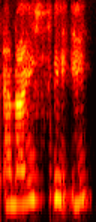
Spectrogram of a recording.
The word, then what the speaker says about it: Nice: It's spelled out as NICE, whereas it's pronounced as Nice because it's a French word, and Nice is a place in France where the agreement was signed, and so it is known as the Nice classification.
